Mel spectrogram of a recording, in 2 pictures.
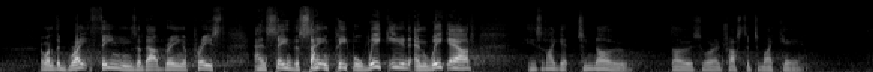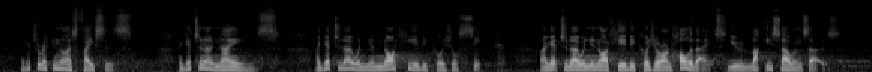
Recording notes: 30pm Saturday evening Mass in Sacred Heart Cathedral, Hamilton.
